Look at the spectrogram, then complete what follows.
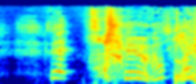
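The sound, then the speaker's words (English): A person sneezes while eating, a sudden sharp breathy burst followed by loud voiced, vowel-like sounds, abrupt and close-sounding. “Excuse me. I apologise for the eating and the sneezing.”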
